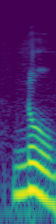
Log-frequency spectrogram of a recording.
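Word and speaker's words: ν: ini rasio poisson itu dinamakan ini NU bacanya Ya ini sama-sama huruf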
